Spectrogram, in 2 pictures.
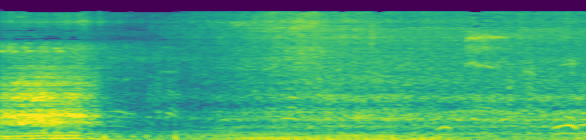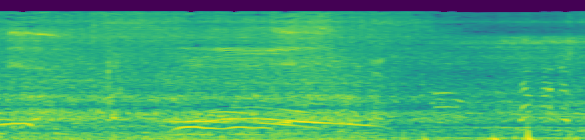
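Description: Vehicle engine running steadily with a deep hum, louder in the first second, while people call out faintly in the background.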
